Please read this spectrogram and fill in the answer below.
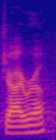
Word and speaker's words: Gyro: at a company called gyro yes it's just like the sandwich um it's pronounced gyro Jeremy thanks for having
